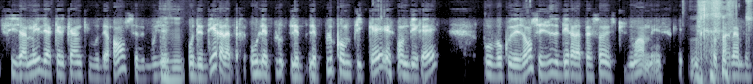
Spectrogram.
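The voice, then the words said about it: Southern accent. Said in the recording (French): “Merci pour cet accent qui vient du Sud.”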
